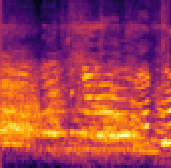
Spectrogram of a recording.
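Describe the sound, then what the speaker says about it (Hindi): A dense crowd of job candidates at a protest shouting slogans together, loud and close, as one continuous roar of voices. "पंचायत सचिव की जो अभ्यर्थी है नारे लगा रहे हैं, इतनी भीड़ में जुटी हुई है यहाँ पर"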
